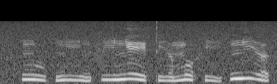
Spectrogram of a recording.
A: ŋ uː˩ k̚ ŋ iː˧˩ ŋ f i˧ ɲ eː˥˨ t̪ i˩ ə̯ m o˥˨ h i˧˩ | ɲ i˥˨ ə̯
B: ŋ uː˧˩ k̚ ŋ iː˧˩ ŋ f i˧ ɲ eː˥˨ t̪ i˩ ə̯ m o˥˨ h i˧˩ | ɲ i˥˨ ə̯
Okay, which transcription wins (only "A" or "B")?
B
